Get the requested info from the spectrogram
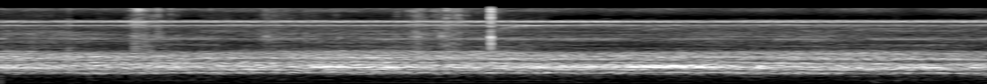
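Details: Only a steady, even hiss of background noise is heard, with no clear animal voice. A few faint clicks stand out briefly.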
